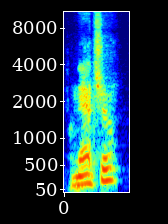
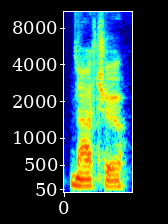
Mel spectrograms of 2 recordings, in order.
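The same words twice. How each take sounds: First: Nacho with a short a as in cat; British pronunciation. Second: Nacho with an open ah, NAH-cho; American pronunciation. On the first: Retold or imitated. Asking co-host about British usage, nacho said NATCH-oh. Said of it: "everybody in the U K call it". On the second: Shown as a demonstration. Answering co-host's question, American-style Nacho with an ah. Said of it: "what do you call it?".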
